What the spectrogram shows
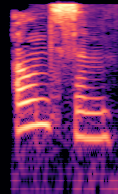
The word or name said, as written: ownsome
